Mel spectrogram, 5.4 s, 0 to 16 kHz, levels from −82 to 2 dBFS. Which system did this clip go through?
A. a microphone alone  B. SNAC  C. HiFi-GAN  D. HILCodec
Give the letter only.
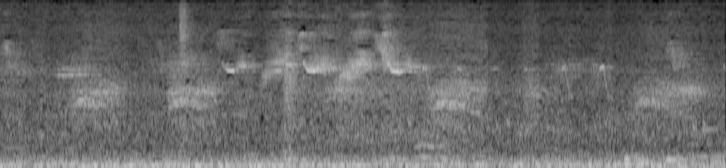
A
